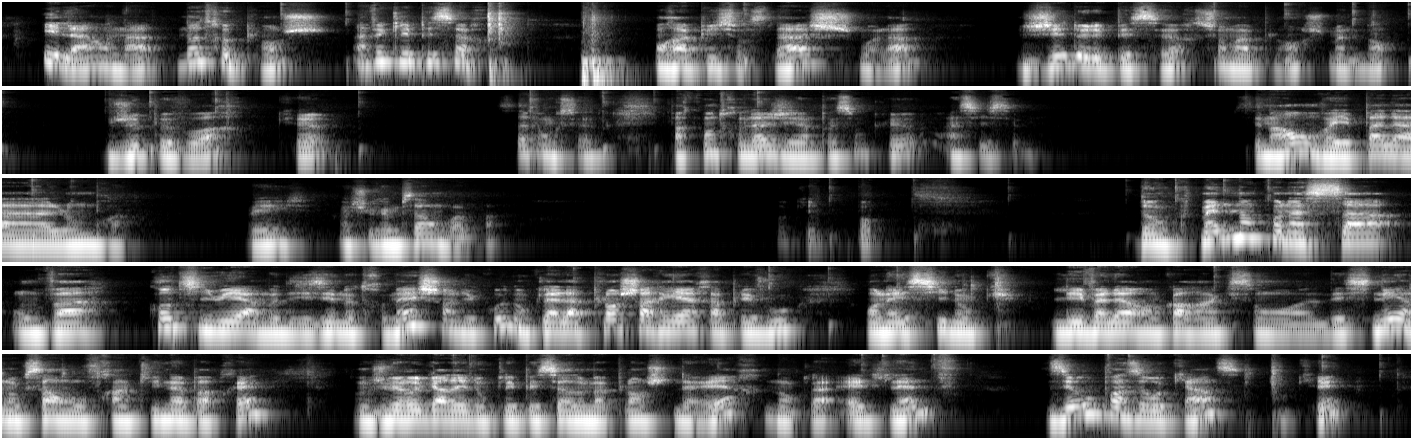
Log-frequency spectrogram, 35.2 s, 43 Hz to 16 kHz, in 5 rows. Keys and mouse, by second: 2.3 KP_Divide, 19.6-20.2 shift+middle drag, 25.9 Tab, 27.2-30.4 middle drag, 28.5 q, 30.4-35.2 drag, 34.3 Tab.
